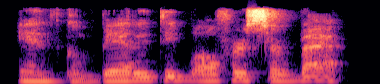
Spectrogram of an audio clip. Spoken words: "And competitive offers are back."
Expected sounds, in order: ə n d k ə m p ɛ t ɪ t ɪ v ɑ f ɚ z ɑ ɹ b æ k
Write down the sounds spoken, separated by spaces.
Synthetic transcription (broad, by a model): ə n d k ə m p ɛ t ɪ t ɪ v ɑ f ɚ s ɑ ɹ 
